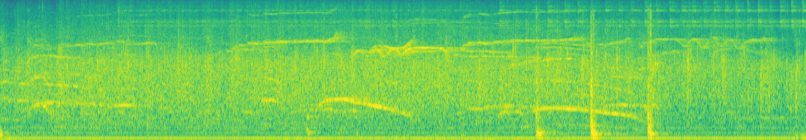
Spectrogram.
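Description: An audience applauds for God at the preacher's request, steadily for about ten seconds, a dense, even wash of clapping with a few sharper claps standing out and scattered voices calling out over it.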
